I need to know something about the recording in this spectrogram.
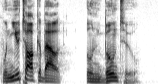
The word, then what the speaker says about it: Ubuntu: Like when you talk about Ubuntu, right?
